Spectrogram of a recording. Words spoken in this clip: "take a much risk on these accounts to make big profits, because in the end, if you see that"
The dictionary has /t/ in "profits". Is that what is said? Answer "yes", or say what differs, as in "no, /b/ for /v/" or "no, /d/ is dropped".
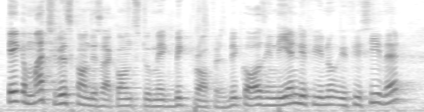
yes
